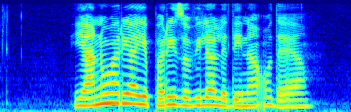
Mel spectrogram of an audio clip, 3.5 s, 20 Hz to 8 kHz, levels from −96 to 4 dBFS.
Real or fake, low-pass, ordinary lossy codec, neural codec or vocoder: real; 7.2 kHz; none; none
